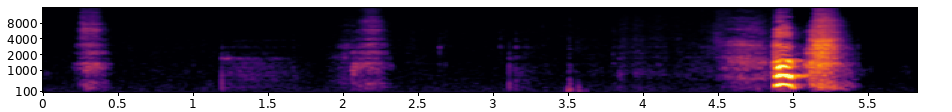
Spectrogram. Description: From the tail end of my cold but still the occasional fit.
